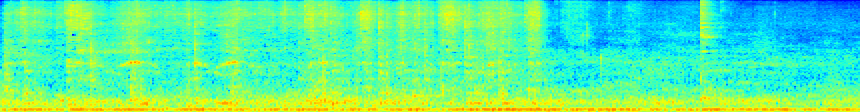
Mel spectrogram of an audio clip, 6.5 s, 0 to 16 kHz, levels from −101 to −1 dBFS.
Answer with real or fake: real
